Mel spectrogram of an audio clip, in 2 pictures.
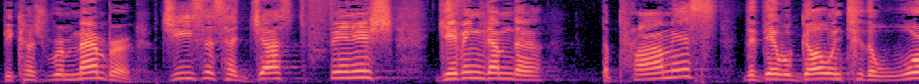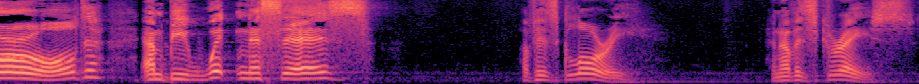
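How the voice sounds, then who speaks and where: Pastor preaching in a slightly high voice. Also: male voice, animated, slow pace, darkish tone. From United States. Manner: conversational preaching with chatty asides. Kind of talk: sermon.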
